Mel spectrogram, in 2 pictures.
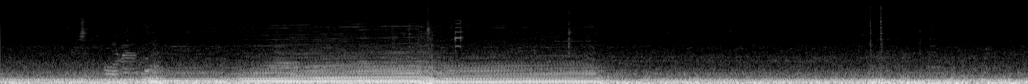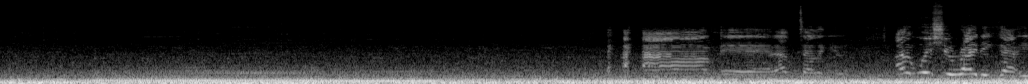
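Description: Dodge Hellcat engine rumbling steadily from inside the cabin while driving, with a low continuous drone that rises in pitch during acceleration.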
